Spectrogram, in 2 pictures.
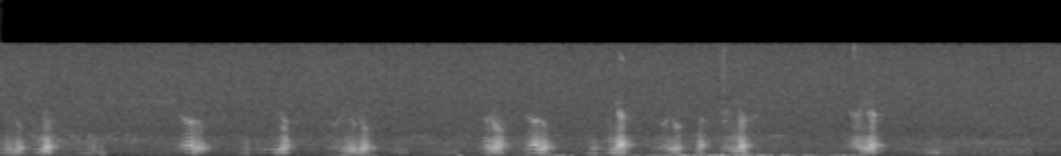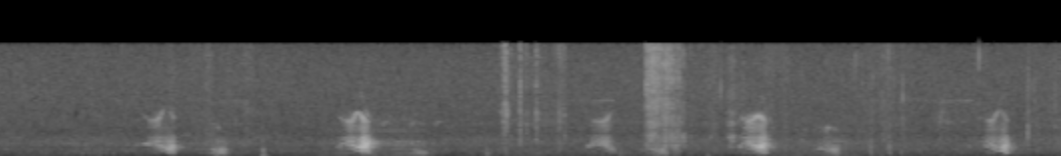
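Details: Marsh frog, Pelophylax ridibundus, giving short rasping croak bursts in irregular runs, several per second at times, with pauses between groups; a brief low rumble in the middle and a faint background hiss.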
